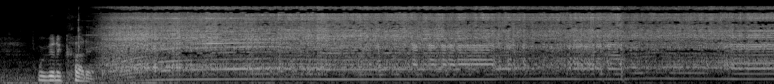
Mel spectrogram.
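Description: A cordless drill whirs steadily.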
